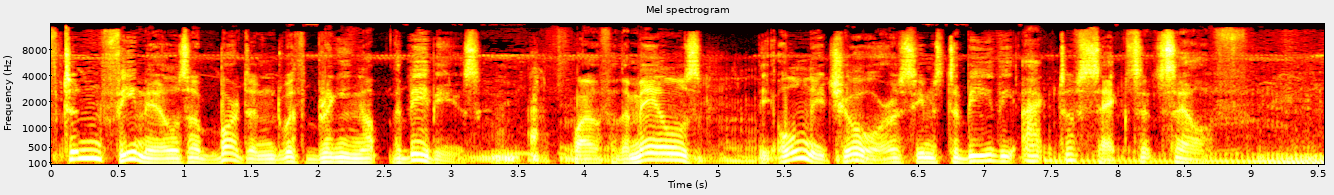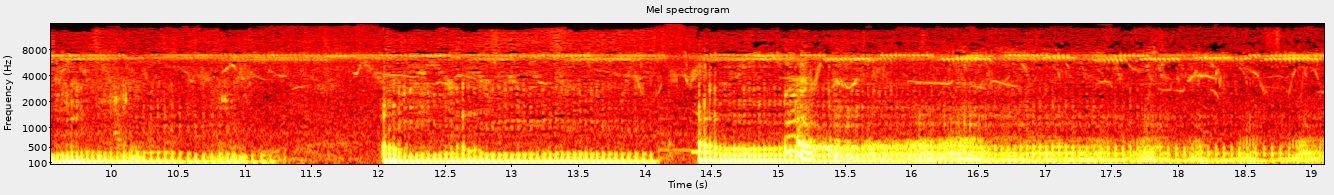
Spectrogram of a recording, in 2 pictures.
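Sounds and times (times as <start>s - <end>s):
large animal growling deeply: 3.2s - 5.7s, 7.3s - 11.4s, 12.0s - 19.0s.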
